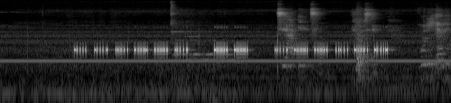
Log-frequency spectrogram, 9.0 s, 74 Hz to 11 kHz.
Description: Hellschreiber (Feld-Hell, 122.5 baud), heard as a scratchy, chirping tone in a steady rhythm, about 980 Hz, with static crashes, a steady whistle near 570 Hz and the noise inside a lift. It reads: LU7ASV DE VE0YFW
